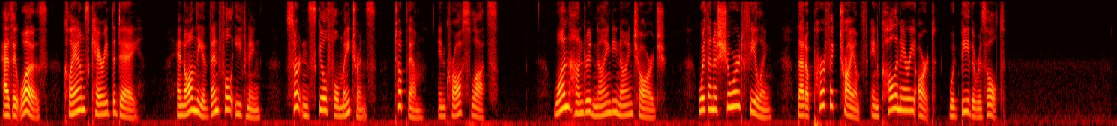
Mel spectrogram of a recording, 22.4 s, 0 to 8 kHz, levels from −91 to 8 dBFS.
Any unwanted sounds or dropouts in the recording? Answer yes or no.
no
